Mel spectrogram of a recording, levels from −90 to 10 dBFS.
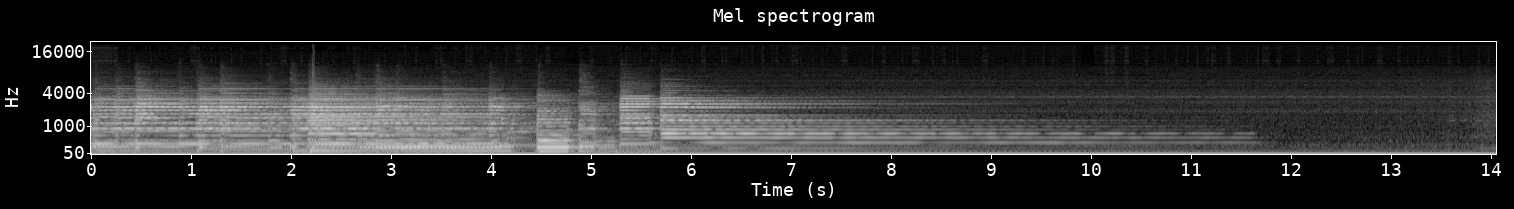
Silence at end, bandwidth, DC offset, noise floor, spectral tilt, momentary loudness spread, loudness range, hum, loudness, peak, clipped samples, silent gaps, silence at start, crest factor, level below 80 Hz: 3.75 s; 10 kHz; 5%; -53 dBFS; -6 dB/octave; 21 LU; 20 LU; none; -15 LUFS; 0 dBFS; under 0.1%; none; 0 s; 20 dB; -54 dBFS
